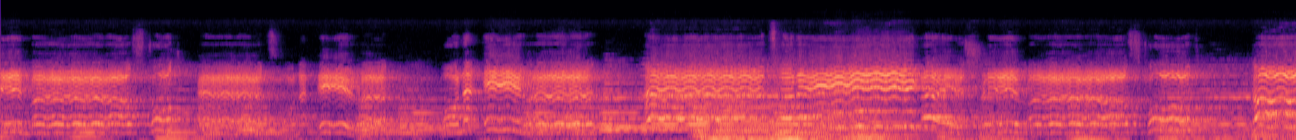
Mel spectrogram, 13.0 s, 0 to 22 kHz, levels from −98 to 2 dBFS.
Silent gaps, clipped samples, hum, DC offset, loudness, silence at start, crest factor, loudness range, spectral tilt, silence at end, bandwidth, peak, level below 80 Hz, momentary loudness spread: none; under 0.1%; none; under 0.1%; -20 LUFS; 0 s; 16 dB; 7 LU; -5 dB/octave; 0 s; 11.5 kHz; -6 dBFS; -36 dBFS; 12 LU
